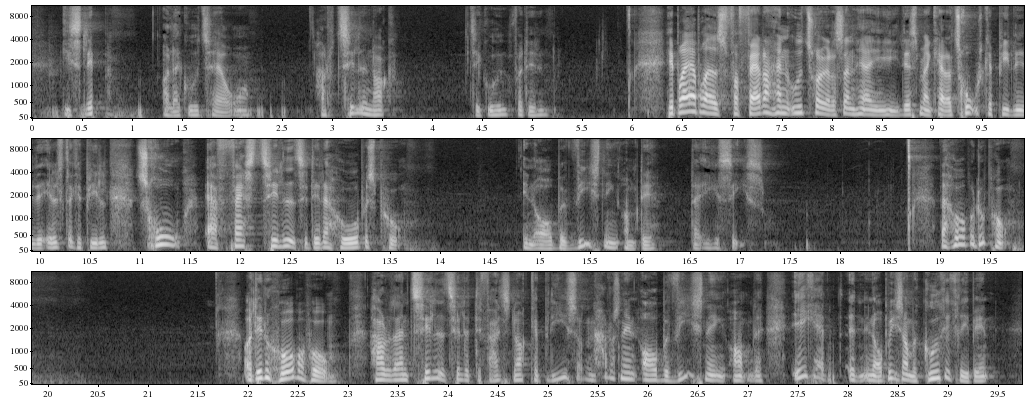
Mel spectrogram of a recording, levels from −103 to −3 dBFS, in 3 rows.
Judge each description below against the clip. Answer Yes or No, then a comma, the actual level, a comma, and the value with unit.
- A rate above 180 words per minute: No, average, 175 wpm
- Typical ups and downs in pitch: No, wide, 6.3 semitones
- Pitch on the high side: No, low, 135 Hz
